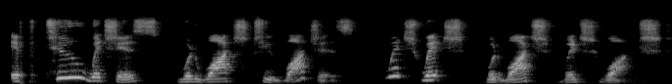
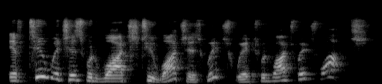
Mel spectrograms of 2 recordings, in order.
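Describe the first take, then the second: First: It is said at normal speed. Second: It is said faster than before.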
